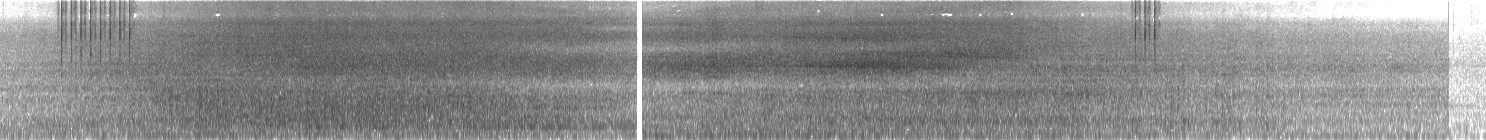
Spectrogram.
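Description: A train running past on its rails, loud, with wheel and rail noise swelling in over the first few seconds. About eight seconds in it breaks off for an instant and carries on with a brighter hiss, then fades and drops away sharply near the end.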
